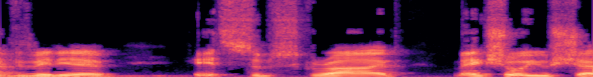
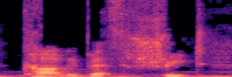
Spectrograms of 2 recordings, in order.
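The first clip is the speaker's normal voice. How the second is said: ordinary delivery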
